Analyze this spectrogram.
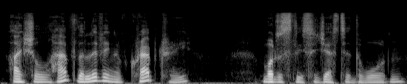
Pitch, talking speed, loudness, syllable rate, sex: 120 Hz, 160 wpm, -19 LUFS, 5.7 syllables/s, male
